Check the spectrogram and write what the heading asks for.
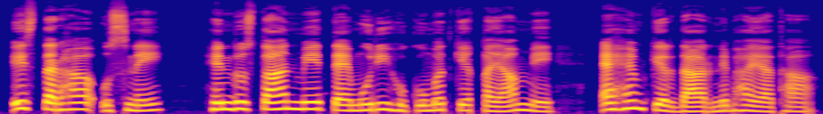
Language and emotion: Urdu, neutral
